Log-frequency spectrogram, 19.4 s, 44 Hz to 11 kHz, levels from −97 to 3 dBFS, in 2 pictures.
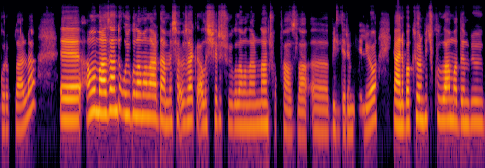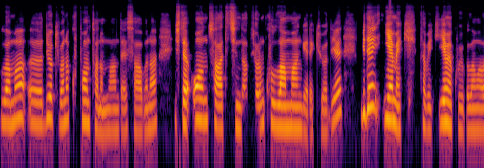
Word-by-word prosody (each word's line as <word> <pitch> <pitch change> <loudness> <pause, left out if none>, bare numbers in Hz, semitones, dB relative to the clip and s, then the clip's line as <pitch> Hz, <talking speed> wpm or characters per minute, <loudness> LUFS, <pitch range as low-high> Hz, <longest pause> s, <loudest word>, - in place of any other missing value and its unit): gruplarla. 170 - -5 0.5
Eee, 215 0 +6
ama 275 +5 +4
bazen 280 +2 +9
de 315 - -2
uygulamalardan, 240 -5 +2
mesela 195 +3 -4
özellikle 205 +3 -1
alışveriş 195 +3 -4
uygulamalarından 180 +1 -4
çok 170 -2 -16
fazla, 140 -1 -6
ııı, 150 -1 -8
bildirim 155 -2 -10
geliyor. 165 +8 -2 0.3
Yani, 185 -1 +5
bakıyorum 215 +3 0
hiç 220 - -6
kullanmadığım 205 -3 -1
bir 200 - -7
uygulama, 200 +3 -1
ııı, 185 0 -3
diyor 225 -1 0
ki - - -11
bana, 190 +3 -2
"Kupon 200 -1 -3
tanımlandı 150 -3 -8
hesabına," 155 +3 -5 0.3
işte, 195 -2 +4
"10 210 0 +4
saat 170 -5 +1
içinde, 165 -2 -4
atıyorum, 170 +3 -6
kullanman 170 -3 0
gerekiyor." 145 0 -9
diye. 240 +8 +1 0.4
Bir 265 - +2
de 325 +1 +7 0.2
yemek 210 -7 +4
tabii 160 -5 -7
ki. 190 - -15
Yemek 195 -4 +3
uygulamaları, 155 0 -6
190 Hz, 135 wpm, -21 LUFS, 165-215 Hz, 0.5 s, bazen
